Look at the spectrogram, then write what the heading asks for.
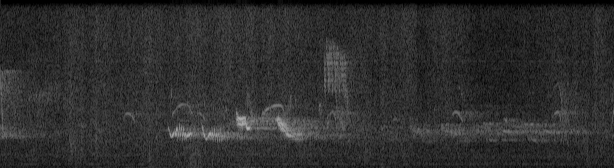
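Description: Small birds chirping, short quick calls, loudest and busiest about two seconds in, over a faint steady hum.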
